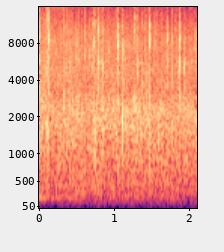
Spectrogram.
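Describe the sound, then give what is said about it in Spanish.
A steady burst of audience applause, dense overlapping claps sustained evenly at a strong level throughout, with no voices standing out above it. “Ahora, escúchame esto, no aplaudas tanto.”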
